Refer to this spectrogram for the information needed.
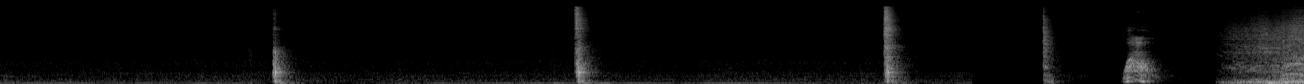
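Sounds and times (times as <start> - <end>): darts thudding into dartboard: 2.5 - 3.0, 5.6 - 6.1, 8.7 - 9.2.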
